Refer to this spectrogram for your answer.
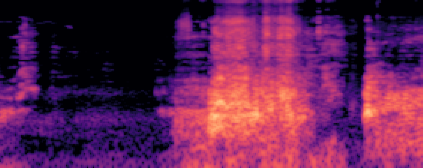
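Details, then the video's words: Fight between two Cane Corsos and a passing Dogo Argentino that became aggressive toward one of them before being separated. A loud, harsh snarling burst lasting over a second follows a quiet start, then a second abrupt bark-like snarl. "Cane Corso Vs Dogue Argentin"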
